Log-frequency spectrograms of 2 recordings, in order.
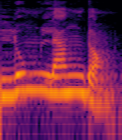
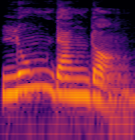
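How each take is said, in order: First: The second syllable starts with an l sound. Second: The second syllable starts with a d sound. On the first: The speaker calls it right. "হবে লুমলাংডং" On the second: The speaker calls it wrong. "উচ্চারণটা বোধহয় আমি ভুল করলাম"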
